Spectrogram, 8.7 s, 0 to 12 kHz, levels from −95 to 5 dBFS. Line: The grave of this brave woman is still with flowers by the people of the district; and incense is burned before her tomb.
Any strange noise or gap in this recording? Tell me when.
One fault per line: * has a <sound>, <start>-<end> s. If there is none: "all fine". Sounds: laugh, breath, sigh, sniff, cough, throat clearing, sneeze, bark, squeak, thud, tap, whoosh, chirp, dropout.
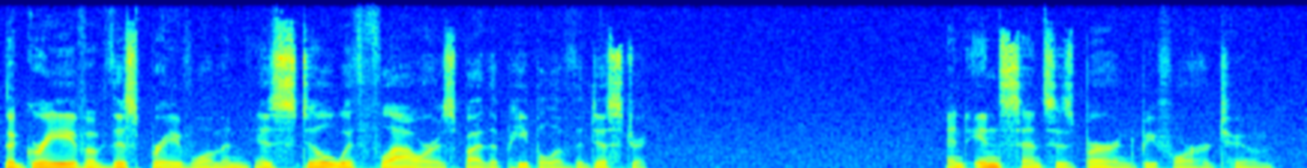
all fine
